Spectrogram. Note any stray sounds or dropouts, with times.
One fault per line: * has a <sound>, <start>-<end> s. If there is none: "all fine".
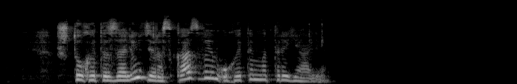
all fine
